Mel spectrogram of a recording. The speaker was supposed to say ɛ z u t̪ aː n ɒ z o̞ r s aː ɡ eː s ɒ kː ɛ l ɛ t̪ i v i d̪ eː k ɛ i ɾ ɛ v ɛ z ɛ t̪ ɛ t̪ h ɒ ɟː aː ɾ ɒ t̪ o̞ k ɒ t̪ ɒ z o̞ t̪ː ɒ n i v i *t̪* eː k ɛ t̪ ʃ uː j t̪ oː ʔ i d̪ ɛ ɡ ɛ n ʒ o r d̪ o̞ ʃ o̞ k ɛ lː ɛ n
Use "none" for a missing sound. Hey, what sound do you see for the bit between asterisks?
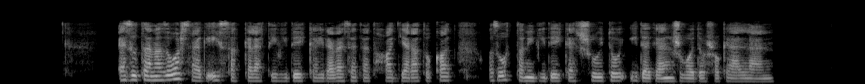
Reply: d̪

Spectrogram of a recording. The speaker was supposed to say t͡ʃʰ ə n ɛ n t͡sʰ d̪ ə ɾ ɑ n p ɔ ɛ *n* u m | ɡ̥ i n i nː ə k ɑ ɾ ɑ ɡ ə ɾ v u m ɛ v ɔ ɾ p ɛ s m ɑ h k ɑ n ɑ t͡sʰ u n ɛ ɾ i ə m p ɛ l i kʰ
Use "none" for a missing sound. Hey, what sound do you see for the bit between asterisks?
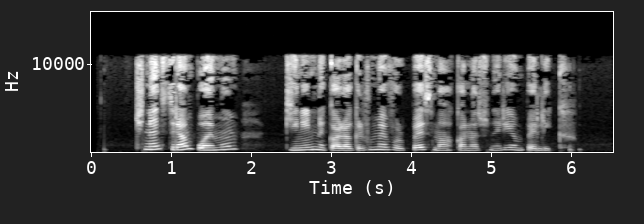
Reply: m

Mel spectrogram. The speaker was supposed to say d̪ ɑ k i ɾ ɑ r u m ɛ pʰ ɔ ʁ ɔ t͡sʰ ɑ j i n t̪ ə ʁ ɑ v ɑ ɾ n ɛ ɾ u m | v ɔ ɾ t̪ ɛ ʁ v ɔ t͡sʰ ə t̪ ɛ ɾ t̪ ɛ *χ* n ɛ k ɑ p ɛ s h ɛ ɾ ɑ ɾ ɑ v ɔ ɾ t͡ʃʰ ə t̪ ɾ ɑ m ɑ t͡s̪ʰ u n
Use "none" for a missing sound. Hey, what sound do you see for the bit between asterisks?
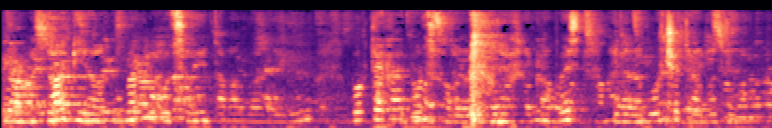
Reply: χ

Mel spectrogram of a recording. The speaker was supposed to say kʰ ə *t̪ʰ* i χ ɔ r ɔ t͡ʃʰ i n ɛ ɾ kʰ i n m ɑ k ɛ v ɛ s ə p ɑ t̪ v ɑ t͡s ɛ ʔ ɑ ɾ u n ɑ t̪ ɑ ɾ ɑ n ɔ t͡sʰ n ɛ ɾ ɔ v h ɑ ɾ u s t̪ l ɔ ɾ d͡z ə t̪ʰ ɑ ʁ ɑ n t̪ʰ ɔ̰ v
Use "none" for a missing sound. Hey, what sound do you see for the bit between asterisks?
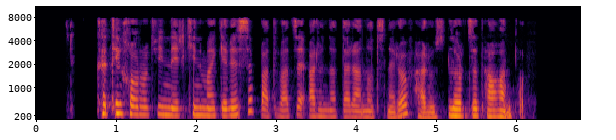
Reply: t̪ʰ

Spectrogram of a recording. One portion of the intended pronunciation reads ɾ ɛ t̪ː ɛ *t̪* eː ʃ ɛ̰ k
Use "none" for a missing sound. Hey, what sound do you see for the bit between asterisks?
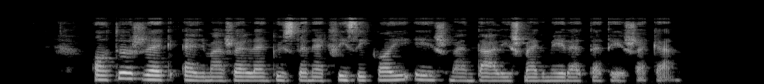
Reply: t̪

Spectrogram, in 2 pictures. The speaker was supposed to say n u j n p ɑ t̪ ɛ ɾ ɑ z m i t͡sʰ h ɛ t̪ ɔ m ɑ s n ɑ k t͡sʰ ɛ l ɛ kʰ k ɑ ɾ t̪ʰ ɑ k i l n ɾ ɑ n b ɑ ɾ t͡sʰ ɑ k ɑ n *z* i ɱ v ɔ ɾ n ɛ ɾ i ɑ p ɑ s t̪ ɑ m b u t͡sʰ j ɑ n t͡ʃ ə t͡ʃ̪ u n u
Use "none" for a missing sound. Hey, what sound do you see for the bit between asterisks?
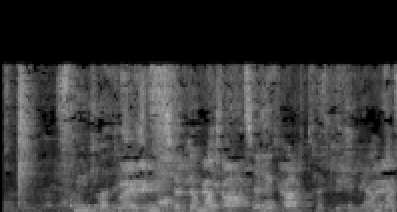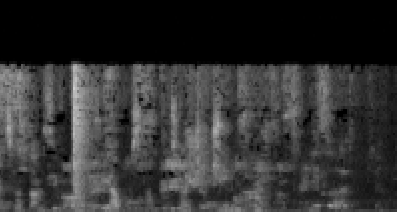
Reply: z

